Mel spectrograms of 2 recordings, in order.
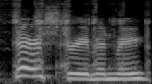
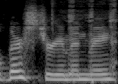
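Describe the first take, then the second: First: Slow delighted repeat. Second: Said in the usual way. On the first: Retold or imitated. Host repeating it slowly, tickled that Southern callers stream her. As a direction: draw out They're streaming me, savoring it. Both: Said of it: "And I'd be like".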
